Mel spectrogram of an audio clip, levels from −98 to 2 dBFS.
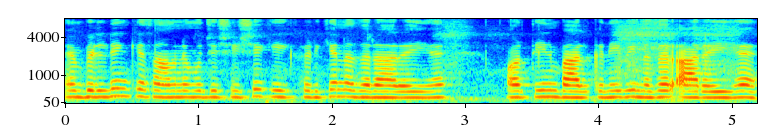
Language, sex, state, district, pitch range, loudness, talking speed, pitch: Hindi, female, Chandigarh, Chandigarh, 215-230 Hz, -21 LUFS, 220 wpm, 225 Hz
